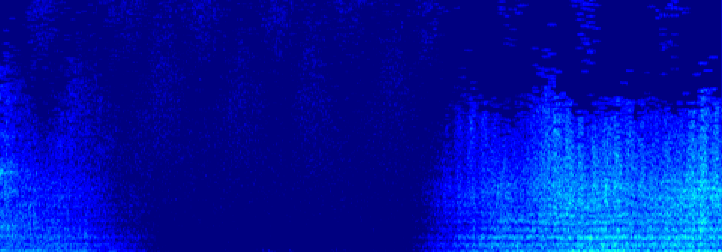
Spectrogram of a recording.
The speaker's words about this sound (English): We better hurry. Helicopter not have enough gas to last all night.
